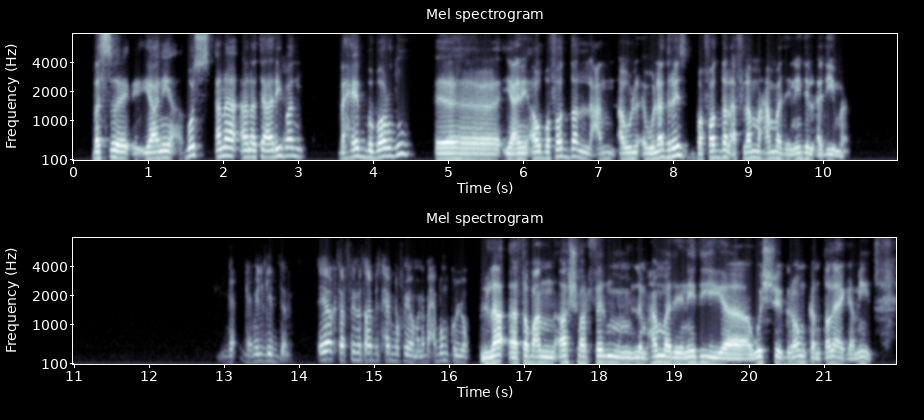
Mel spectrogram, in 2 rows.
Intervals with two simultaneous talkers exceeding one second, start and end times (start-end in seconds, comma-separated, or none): none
